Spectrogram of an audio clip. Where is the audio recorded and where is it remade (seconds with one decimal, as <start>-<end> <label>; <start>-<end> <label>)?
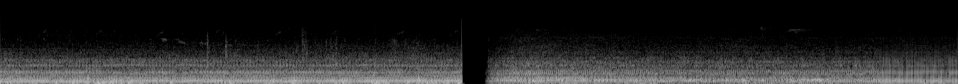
0.0-8.8 recorded; 8.8-9.6 remade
